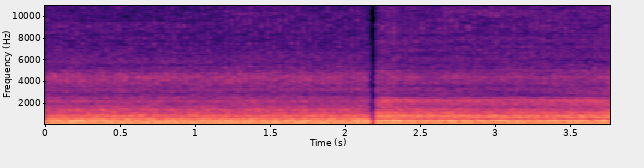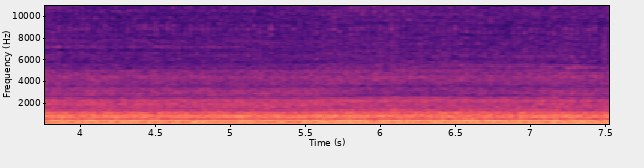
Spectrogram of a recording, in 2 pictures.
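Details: Old Murray 22-inch push mower with transplanted ~3.5 hp Briggs & Stratton (originally 5.5 hp), revived after years unused, new muffler and fresh gas: steady, even buzzing run with no misses or surging; runs healthy.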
